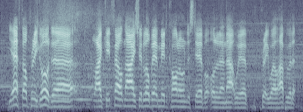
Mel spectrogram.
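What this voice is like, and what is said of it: British regional accent. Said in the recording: “You will have worked out by his accent that he's not from round here ... Comes from one of the damper parts of the UK, which is why he's got that lovely voice like that.”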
